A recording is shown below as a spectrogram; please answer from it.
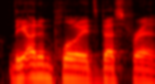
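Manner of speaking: thick, laid-on, heavily sarcastic tone. Joking about a buddy without a job who loved the game: super sarcastic. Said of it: "I say that super sarcastically".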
